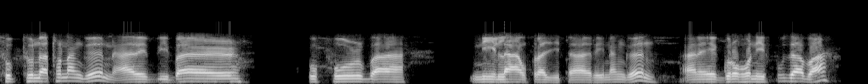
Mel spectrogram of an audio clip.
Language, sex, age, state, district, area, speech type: Bodo, male, 30-45, Assam, Udalguri, rural, conversation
